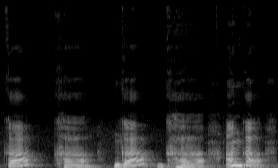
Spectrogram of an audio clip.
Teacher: पहला, तीसरा और पांचवें वर्ण में कम वायु निकल रही है, लेकिन दूसरे और चौथे वर्ण में अधिक वायु निकल रही है। तो वर्गीय वर्ण का दूसरा और चौथा वर्ण महाप्राण होता है।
